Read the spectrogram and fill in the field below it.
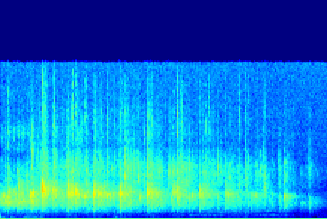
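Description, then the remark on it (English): A church audience claps hands to the Lord to thank God in a steady, dense wash of applause that fades gradually over several seconds, with a low constant hum underneath and no talking. “Why don't you clap your hands to the Lord and thank God for his love?”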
